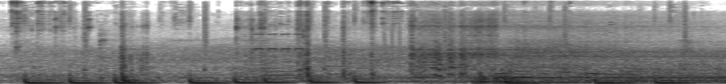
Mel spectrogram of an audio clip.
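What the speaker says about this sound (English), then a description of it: "I'm gonna go ahead and start the car real quick" Keys jingle, then an Acura Legend engine cranks in short rhythmic bursts before catching and settling into a running idle, close by with no talking.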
